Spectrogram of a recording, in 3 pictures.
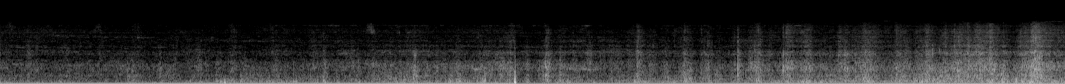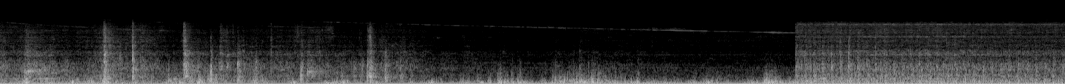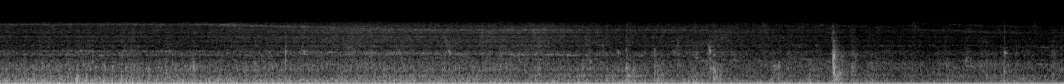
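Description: CH-47 Chinook tandem-rotor helicopter running on the ground with steady rotor chop. About ten to thirteen seconds in comes a run of loud impacts and clatter as the aircraft breaks up, followed by a falling whine.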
